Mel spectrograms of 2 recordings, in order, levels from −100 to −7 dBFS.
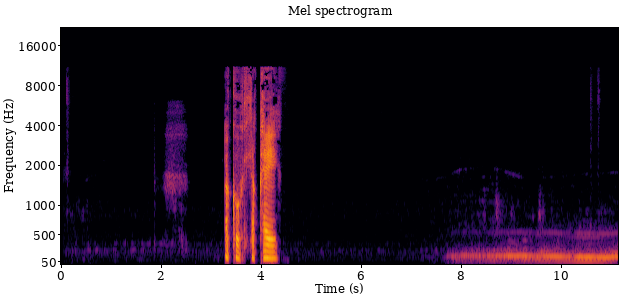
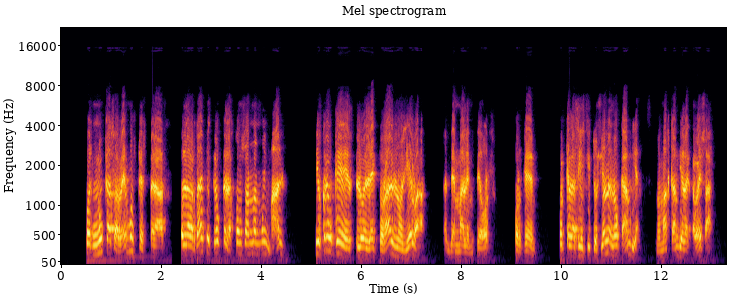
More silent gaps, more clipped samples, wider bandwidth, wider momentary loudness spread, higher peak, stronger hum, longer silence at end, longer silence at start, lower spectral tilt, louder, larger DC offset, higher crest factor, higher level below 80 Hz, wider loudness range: second, none vs 4.80-5.08 s, 9.77-9.93 s; neither; first, 11.5 kHz vs 6.8 kHz; first, 25 LU vs 10 LU; about the same, -6 dBFS vs -4 dBFS; neither; second, 0 s vs 0.3 s; first, 3.25 s vs 0.5 s; about the same, -4.5 dB/octave vs -5 dB/octave; second, -26 LUFS vs -16 LUFS; neither; first, 30 dB vs 14 dB; first, -60 dBFS vs -66 dBFS; first, 21 LU vs 3 LU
